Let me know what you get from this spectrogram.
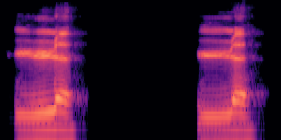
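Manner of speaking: le with the French rounded E, said slowly; le with rounded lips, like the French E; French article le. Shown as a demonstration. Teacher demonstrating the French E in le. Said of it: "Suena con la E francesa".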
